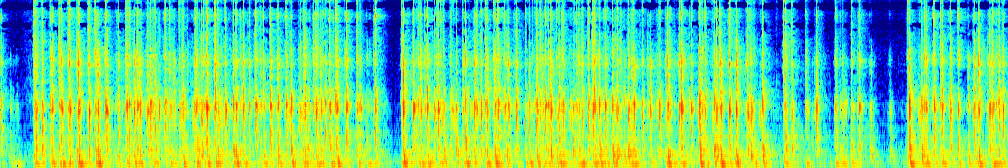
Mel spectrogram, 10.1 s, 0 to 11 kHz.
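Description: Fingertips of both hands type rapidly on a full-size ASUS ROG Claymore Core mechanical keyboard with plastic keycaps on Cherry MX Red switches over a metal plate, in a hollow case with RGB backlight. Dense, fast key taps give a steady clattering with a prominent mid-pitched tone and a bright edge. The typing breaks into short bursts with brief pauses near 4 and 9 seconds.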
